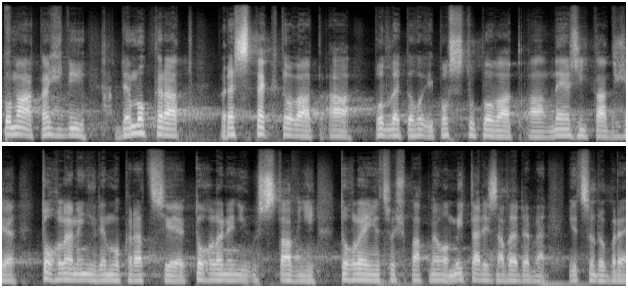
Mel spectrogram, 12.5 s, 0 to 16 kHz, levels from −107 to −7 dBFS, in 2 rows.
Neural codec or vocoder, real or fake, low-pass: codec, 32 kHz, 1.9 kbps, SNAC; fake; 14.4 kHz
